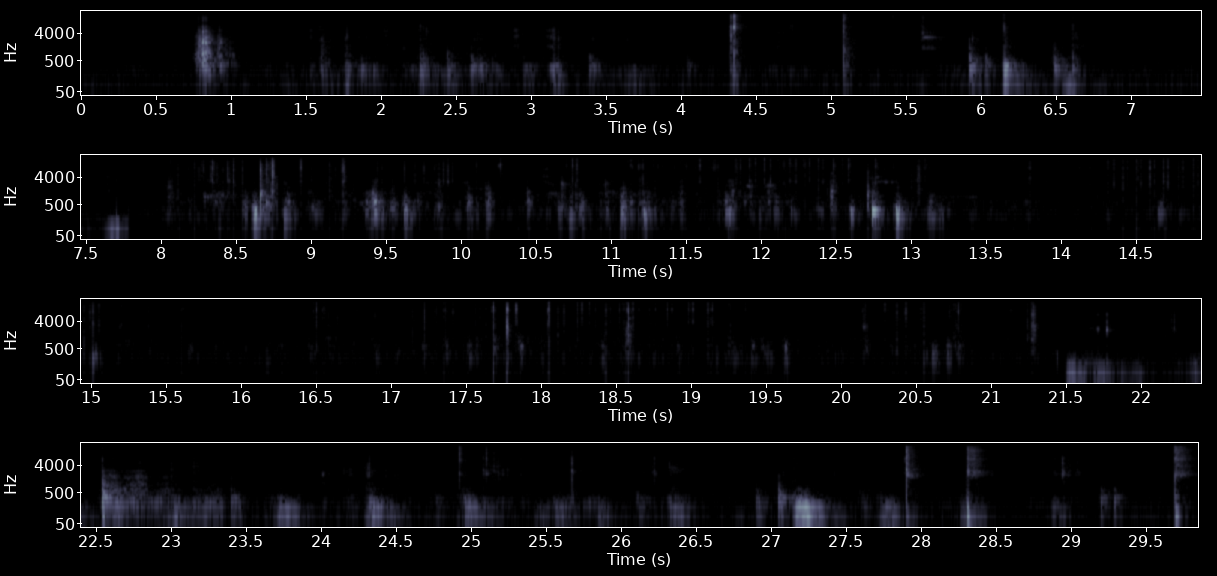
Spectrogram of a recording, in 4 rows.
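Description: Scattered sharp clicks, taps and scraping of hands handling the plastic housing, battery and small screws of a Braun Series 5 electric shaver during reassembly, with a denser run of scraping clicks in the middle while screws are driven in with a small screwdriver.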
